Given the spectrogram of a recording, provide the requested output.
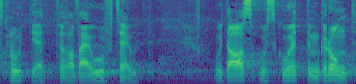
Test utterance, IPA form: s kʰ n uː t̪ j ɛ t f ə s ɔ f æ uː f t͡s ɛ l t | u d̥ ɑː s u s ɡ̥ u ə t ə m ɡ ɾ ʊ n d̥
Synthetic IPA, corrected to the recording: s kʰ n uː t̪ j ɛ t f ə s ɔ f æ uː f t͡s ɛ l t | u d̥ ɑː s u s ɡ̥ u ə t ə m ɡ ɾ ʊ n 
